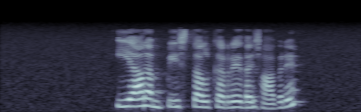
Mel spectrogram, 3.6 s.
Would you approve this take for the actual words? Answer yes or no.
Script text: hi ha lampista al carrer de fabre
yes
